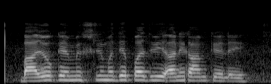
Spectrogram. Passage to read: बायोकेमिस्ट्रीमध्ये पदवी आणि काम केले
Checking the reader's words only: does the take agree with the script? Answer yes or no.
yes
